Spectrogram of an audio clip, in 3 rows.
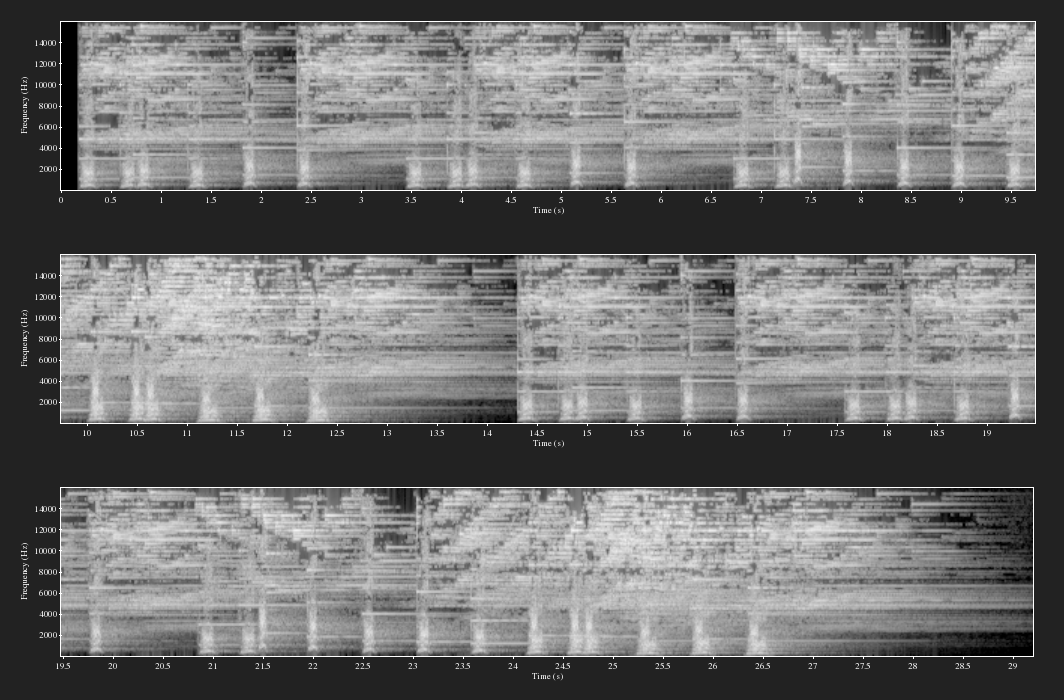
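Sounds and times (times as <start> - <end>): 
dog barking: 0.2 - 2.6, 3.5 - 5.8, 6.8 - 12.8, 14.3 - 16.7, 17.6 - 20.0, 20.9 - 26.9
dog singing: 0.2 - 2.6, 3.5 - 5.8, 6.8 - 12.8, 14.4 - 16.7, 20.9 - 26.9
birthday song: 0.2 - 13.4, 14.3 - 27.5.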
